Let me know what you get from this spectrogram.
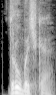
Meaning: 1. diminutive of тру́бка (trúbka) 2. drinking straw 3. puff
- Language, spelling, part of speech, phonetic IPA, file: Russian, трубочка, noun, [ˈtrubət͡ɕkə], Ru-трубочка.ogg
